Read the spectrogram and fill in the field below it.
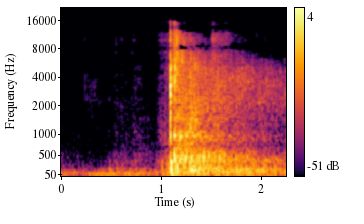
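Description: A cricket bat cracks against a ball in a large echoing hall.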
